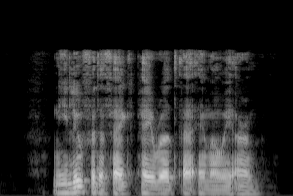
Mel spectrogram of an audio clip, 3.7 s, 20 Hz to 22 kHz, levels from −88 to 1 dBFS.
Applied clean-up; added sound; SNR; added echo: none; none; none; reverberation time 0.2 s.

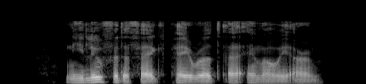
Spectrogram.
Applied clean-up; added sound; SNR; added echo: none; none; none; none.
